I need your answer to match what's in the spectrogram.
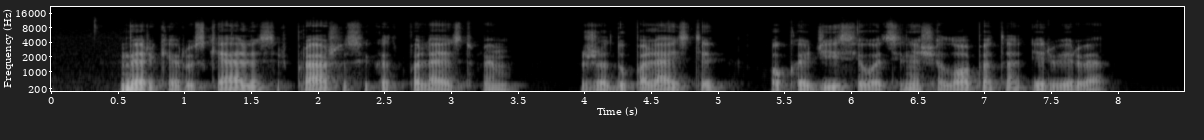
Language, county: Lithuanian, Kaunas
